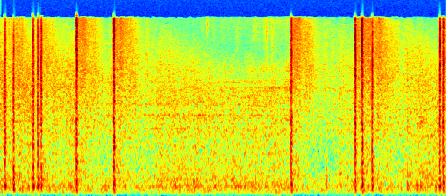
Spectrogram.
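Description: Aerial firework shells bursting: a quick run of sharp bangs in the first second, then more from about three seconds in, including a close pair, over a steady crackle.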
